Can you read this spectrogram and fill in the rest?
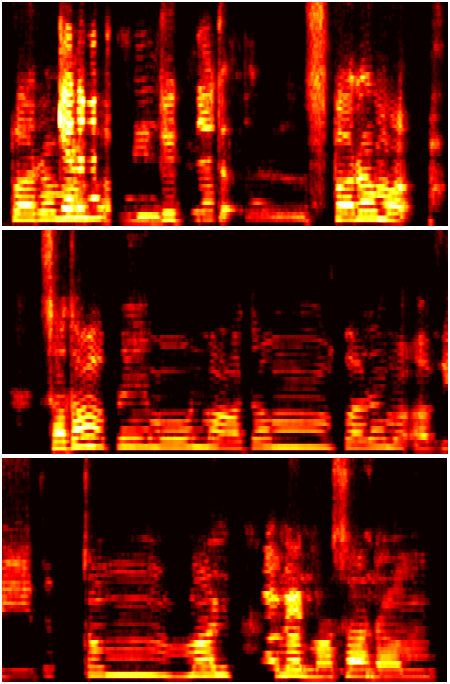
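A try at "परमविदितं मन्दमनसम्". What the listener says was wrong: So this you don't have to say it separately. Paramaviditam mandamanasam. So don't say this separately, specifically. Like Paramaviditam. You can join it. So you don't think that there is a space here.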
